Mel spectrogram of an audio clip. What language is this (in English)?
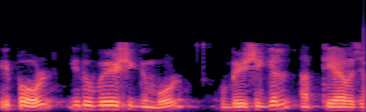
Malayalam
